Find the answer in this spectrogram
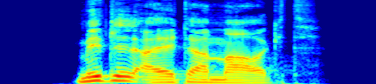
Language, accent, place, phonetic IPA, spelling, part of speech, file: German, Germany, Berlin, [ˈmɪtl̩ʔaltɐˌmaʁkt], Mittelaltermarkt, noun, De-Mittelaltermarkt.ogg
- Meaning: "medieval market", partly staged similar to Renaissance fairs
